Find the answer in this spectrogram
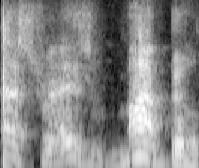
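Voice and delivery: mock fired-up, mad, defiant tone. Retelling what he said to tenants back then: imitating his own angry self. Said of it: "I was so mad".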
